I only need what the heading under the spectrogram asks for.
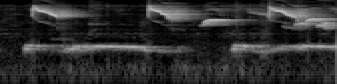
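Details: Hill prinia calling a rival, used as a lure: sharp, high, downward-sliding notes repeated about every second, with a steady, low, drawn-out tone between them and a brief buzzy phrase.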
